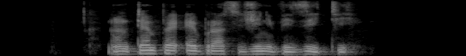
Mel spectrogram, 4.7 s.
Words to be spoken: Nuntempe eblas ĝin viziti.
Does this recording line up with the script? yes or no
yes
